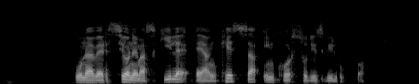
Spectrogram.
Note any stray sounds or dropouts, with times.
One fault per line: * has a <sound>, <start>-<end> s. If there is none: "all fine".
* has a dropout, 3.4-3.4 s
